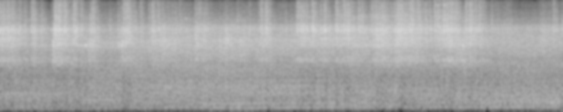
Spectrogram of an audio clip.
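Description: Wire shopping cart rattling steadily as it is pushed over a ribbed entrance mat and hard floor.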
